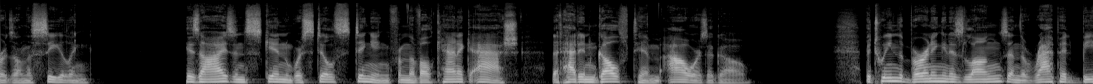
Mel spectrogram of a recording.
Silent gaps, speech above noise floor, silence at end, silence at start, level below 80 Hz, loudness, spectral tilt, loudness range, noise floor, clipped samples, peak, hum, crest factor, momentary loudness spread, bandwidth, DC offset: none; 66 dB; 0 s; 0 s; -46 dBFS; -22 LUFS; -4.5 dB/octave; 3 LU; -88 dBFS; under 0.1%; 0 dBFS; none; 22 dB; 12 LU; 19 kHz; under 0.1%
